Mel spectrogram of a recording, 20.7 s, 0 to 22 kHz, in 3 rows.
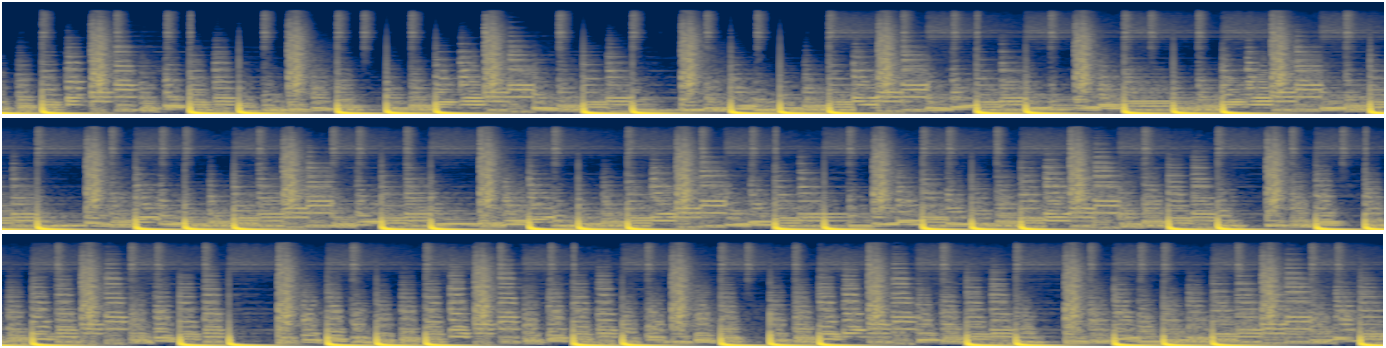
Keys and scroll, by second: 1.3 r, 2.0 x.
